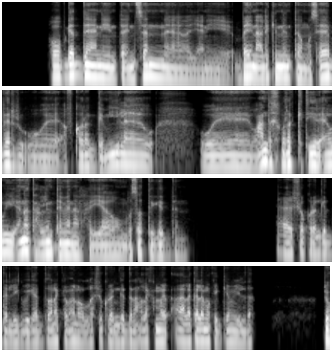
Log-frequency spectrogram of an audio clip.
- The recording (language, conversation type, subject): Arabic, podcast, إزاي تتعامل مع المثالية الزيادة اللي بتعطّل الفلو؟
- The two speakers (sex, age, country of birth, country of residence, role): male, 25-29, Egypt, Egypt, guest; male, 25-29, Egypt, Egypt, host
- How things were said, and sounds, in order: none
